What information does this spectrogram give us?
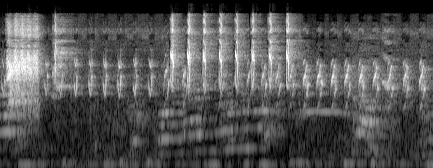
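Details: Long-tailed shrike in loud full-isian song: an opening harsh rasp, then a fast string of sharp high ticks, with a thin lower whistle sliding underneath midway.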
